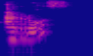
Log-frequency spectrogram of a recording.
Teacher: Exactamente, pero si tú te fijas, dices, no, pues es que no aplica la regla de las agudas porque no tiene N, porque no tiene S, porque no tiene vocal, pero la última sílaba, que es la regla de las agudas, la última sílaba es la que suena más fuerte. Entonces coloco el acento, no lo coloco porque no termina en N, S o vocal, pero sí la última sílaba suena más fuerte. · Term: acento prosódico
